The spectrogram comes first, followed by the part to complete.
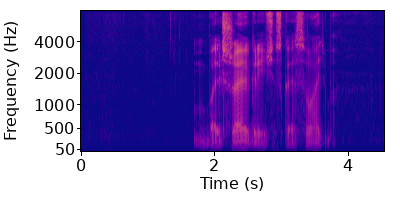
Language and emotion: Russian, neutral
